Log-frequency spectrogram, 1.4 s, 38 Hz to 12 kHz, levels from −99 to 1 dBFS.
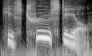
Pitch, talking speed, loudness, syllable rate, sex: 190 Hz, 130 wpm, -15 LUFS, 2.3 syllables/s, female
